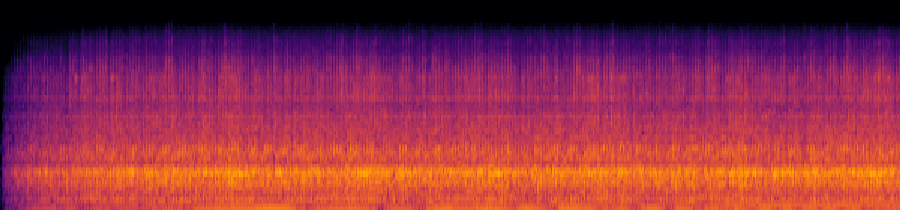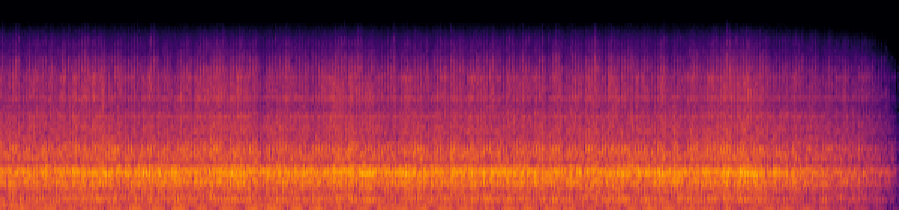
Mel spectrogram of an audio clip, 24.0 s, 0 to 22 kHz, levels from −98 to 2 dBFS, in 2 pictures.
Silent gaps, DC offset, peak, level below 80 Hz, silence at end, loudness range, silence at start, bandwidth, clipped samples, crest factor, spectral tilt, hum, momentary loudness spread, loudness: none; under 0.1%; -8 dBFS; -38 dBFS; 0.1 s; 1 LU; 0.15 s; 11 kHz; under 0.1%; 16 dB; -5 dB/octave; none; 6 LU; -24 LUFS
